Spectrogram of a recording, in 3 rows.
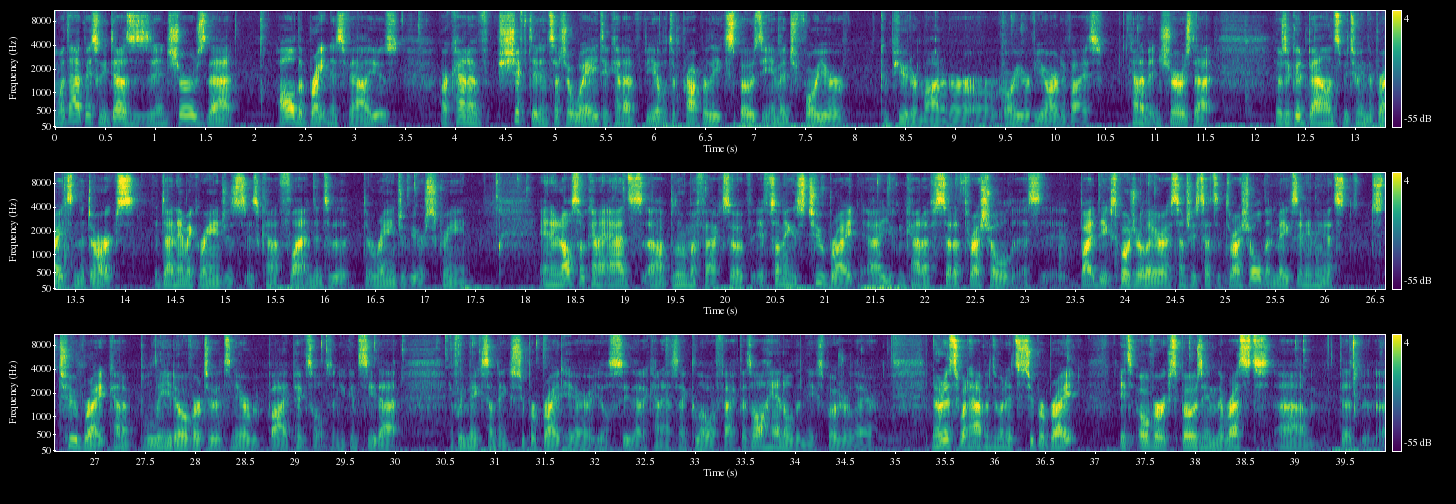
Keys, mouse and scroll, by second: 2.0 right click, 15.9 right click, 18.9 click, 29.3 click, 29.8 click, 30.4 click, 30.6 right click, 31.4 click, 32.2 click, 37.1 click, 39.0 click, 39.5 right click.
